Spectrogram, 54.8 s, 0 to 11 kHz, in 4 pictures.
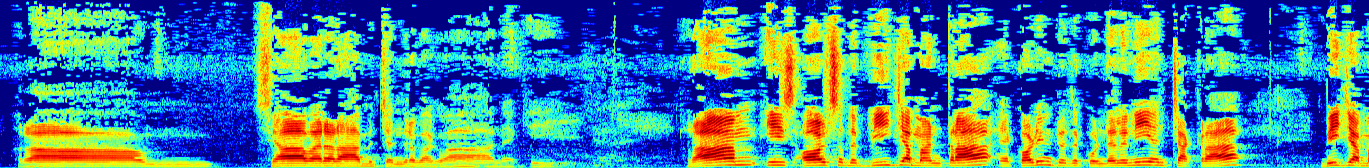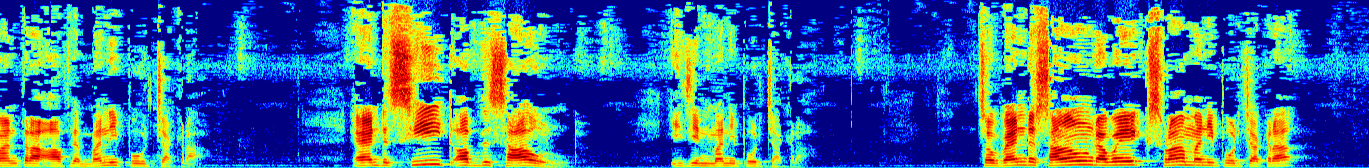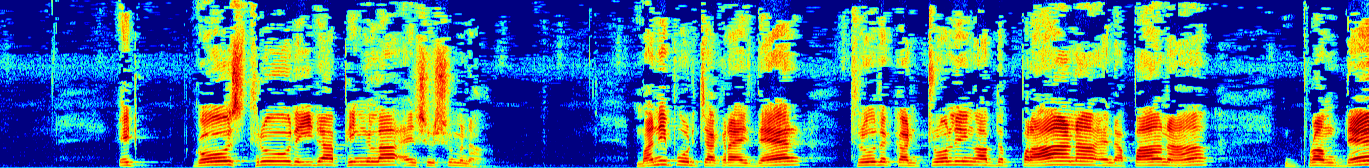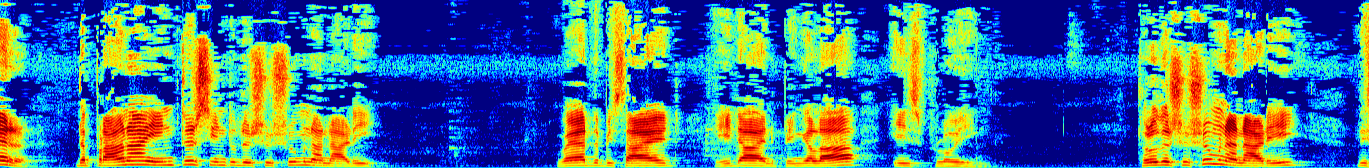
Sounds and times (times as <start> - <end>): Speech: 0.2 - 6.2, 6.9 - 12.5, 13.2 - 15.8, 17.2 - 19.5, 20.4 - 21.9, 23.5 - 26.7, 28.6 - 32.3, 33.8 - 39.5, 40.2 - 44.9, 46.6 - 51.1, 52.5 - 54.7.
